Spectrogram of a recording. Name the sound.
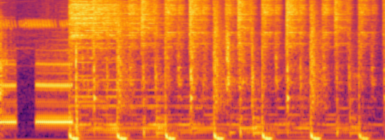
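telephone dialing tones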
